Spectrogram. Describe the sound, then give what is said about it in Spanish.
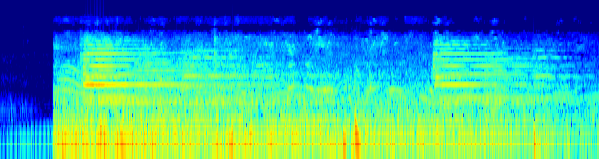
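The large bells of Valladolid Cathedral in the centre of Valladolid, Spain, ring the hour, sounding loudly after a brief quiet start, their strikes overlapping into a rich, resonant wash of sustained tones, with a fresh peal near the end. “El pasado lunes, las campanas de la Catedral de Valladolid rompieron su silencio.”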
